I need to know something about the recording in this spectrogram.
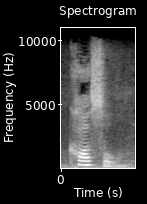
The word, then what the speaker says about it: castle: Britishnya kita baca castle. Jadi T-nya itu hilang. Castle. Sedangkan untuk American itu castle. T-nya sama-sama gak dibaca, cuma perbedaannya ada di awal kata aja.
